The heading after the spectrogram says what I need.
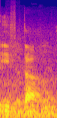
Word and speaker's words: iftar: pour ce soir but in Malay we don't pronounce to two th just say iftar iftar finally after this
